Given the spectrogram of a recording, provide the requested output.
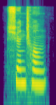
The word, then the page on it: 宣称: xuān chēng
